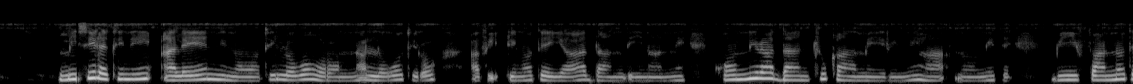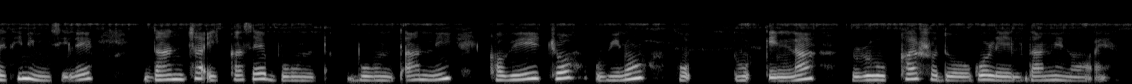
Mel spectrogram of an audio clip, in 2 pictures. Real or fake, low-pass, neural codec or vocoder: fake; 7.2 kHz; codec, 24 kHz, 6 kbps, HILCodec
